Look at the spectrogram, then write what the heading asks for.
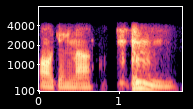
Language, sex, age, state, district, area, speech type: Tamil, male, 18-30, Tamil Nadu, Coimbatore, urban, conversation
